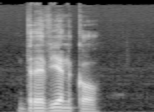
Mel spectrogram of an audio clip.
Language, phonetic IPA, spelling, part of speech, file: Polish, [drɛˈvʲjɛ̃nkɔ], drewienko, noun, Pl-drewienko.ogg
